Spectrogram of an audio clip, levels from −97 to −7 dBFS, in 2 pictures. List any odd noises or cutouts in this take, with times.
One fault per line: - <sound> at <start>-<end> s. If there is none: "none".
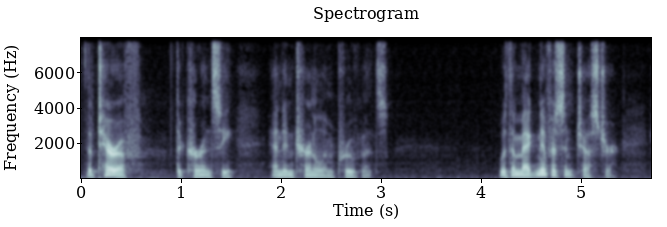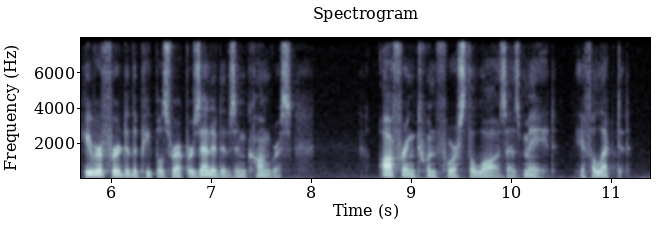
none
